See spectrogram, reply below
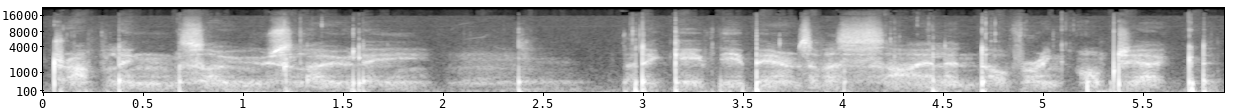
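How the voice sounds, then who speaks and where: An ASMR host whispers a scripted narration from start to finish. The whisper is bright and crisp-edged, with no full voice in it. The phrasing is unhurried and deliberate.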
